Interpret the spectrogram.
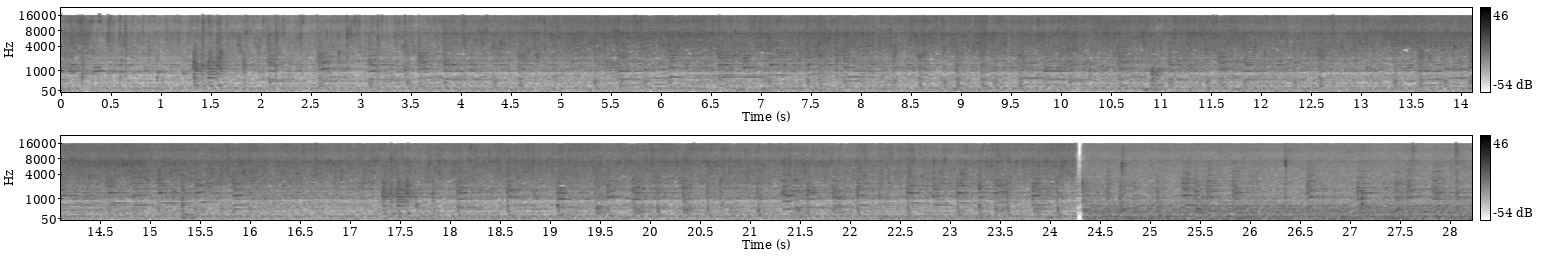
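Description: Food sizzling as it fries in a pan and is stirred, a steady dense hiss, with a sudden break near the end.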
